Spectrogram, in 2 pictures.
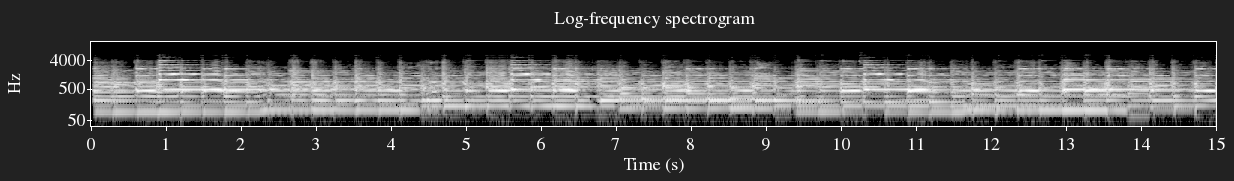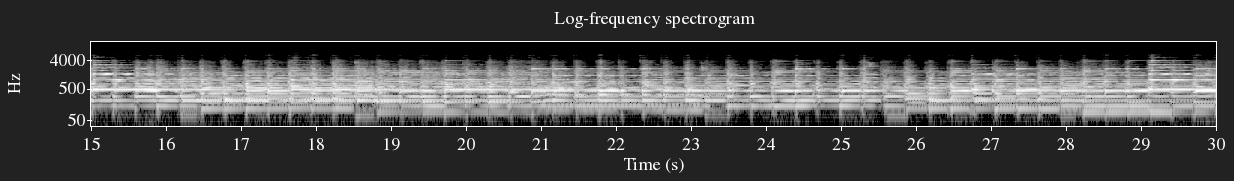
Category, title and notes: Music > Solo instrument
Roughly 102bpm, mellow rock guitar tune. Made in Logic, recorded with a UA interface and Fender guitar. Lots of reverb, no drum track, swirling and looping mellow tune. The no drums makes it good to sample from. Reminds me of something from the 2000s.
